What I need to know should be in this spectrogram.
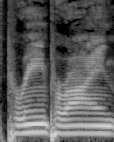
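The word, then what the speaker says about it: Perine: I think it's Perrine. Like, it's spelled.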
